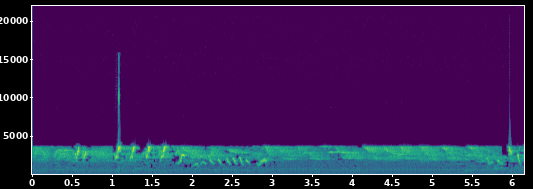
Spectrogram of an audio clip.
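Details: Green leafbird at a bird-song contest, placed fifth, sings rapid, varied chirps and slurred whistles high in pitch, bursts loudest in the first two seconds, with faint chatter of other birds behind.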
